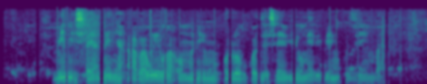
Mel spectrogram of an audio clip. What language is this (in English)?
Ganda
